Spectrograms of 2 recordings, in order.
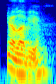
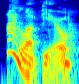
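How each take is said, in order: First: It is said in a cold, odd tone. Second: It is said in a warm, sincere tone.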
